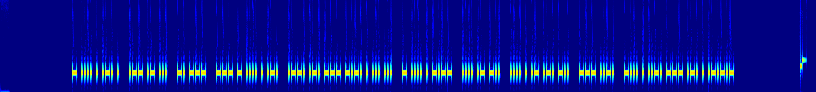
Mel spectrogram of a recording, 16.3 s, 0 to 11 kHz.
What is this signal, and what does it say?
Morse code, heard as a keyed tone, about 40 wpm, 700 Hz. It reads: THERE WAS NO OTHER PROCESS THEY HAD HEARD OF BEFORE.
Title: Sentences from Top 1000 Words - Review Part 3 - 40wpm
